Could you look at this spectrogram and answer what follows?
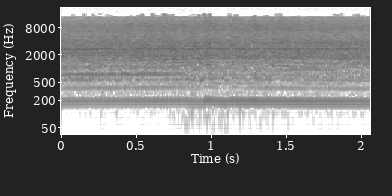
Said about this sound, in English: But that car is moving perhaps on limp horn mode and not much else. Well, he's got engine power. We can hear the V8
